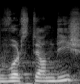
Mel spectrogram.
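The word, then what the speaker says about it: Vollständig: Étant donné qu'elles ont perdu leur Volstandig, ou Volsterndish, apparemment ça se prononcerait comme ça, ben elles sont bien moins fortes qu'avant, même si le pouvoir de leur Schrift est toujours là.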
